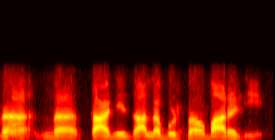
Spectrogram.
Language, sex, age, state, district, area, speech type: Sindhi, male, 45-60, Maharashtra, Thane, urban, conversation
